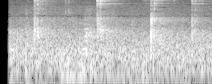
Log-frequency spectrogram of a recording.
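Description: Celluloid-style table tennis ball bouncing: four light clicks about half a second apart.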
